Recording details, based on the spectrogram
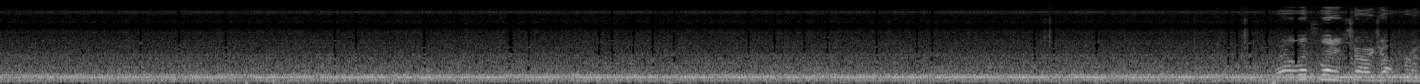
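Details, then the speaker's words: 1947 Farmall M tractor, first start after engine rebuild, fuel initially left off: starter turns the engine slowly, about four even labored turns a second, never catching; owner suspects a bad battery. "well guys I don't think that battery was any good because I could not get that thing to spin over any faster than it was"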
